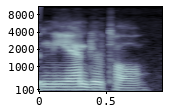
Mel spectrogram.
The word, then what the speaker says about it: Neanderthal: what it is well I think the th is pronounced like a t in German Mr sarkeesian that's the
